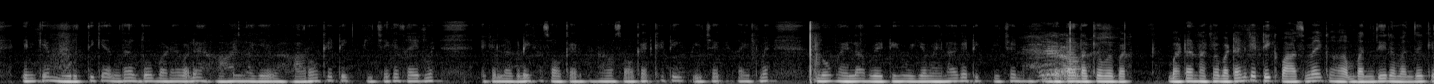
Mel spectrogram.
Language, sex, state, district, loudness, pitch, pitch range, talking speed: Hindi, male, Maharashtra, Chandrapur, -25 LUFS, 135 Hz, 130-150 Hz, 240 wpm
